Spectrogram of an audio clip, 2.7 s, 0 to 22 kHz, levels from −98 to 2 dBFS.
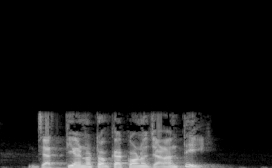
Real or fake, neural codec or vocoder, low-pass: real; none; 7.2 kHz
